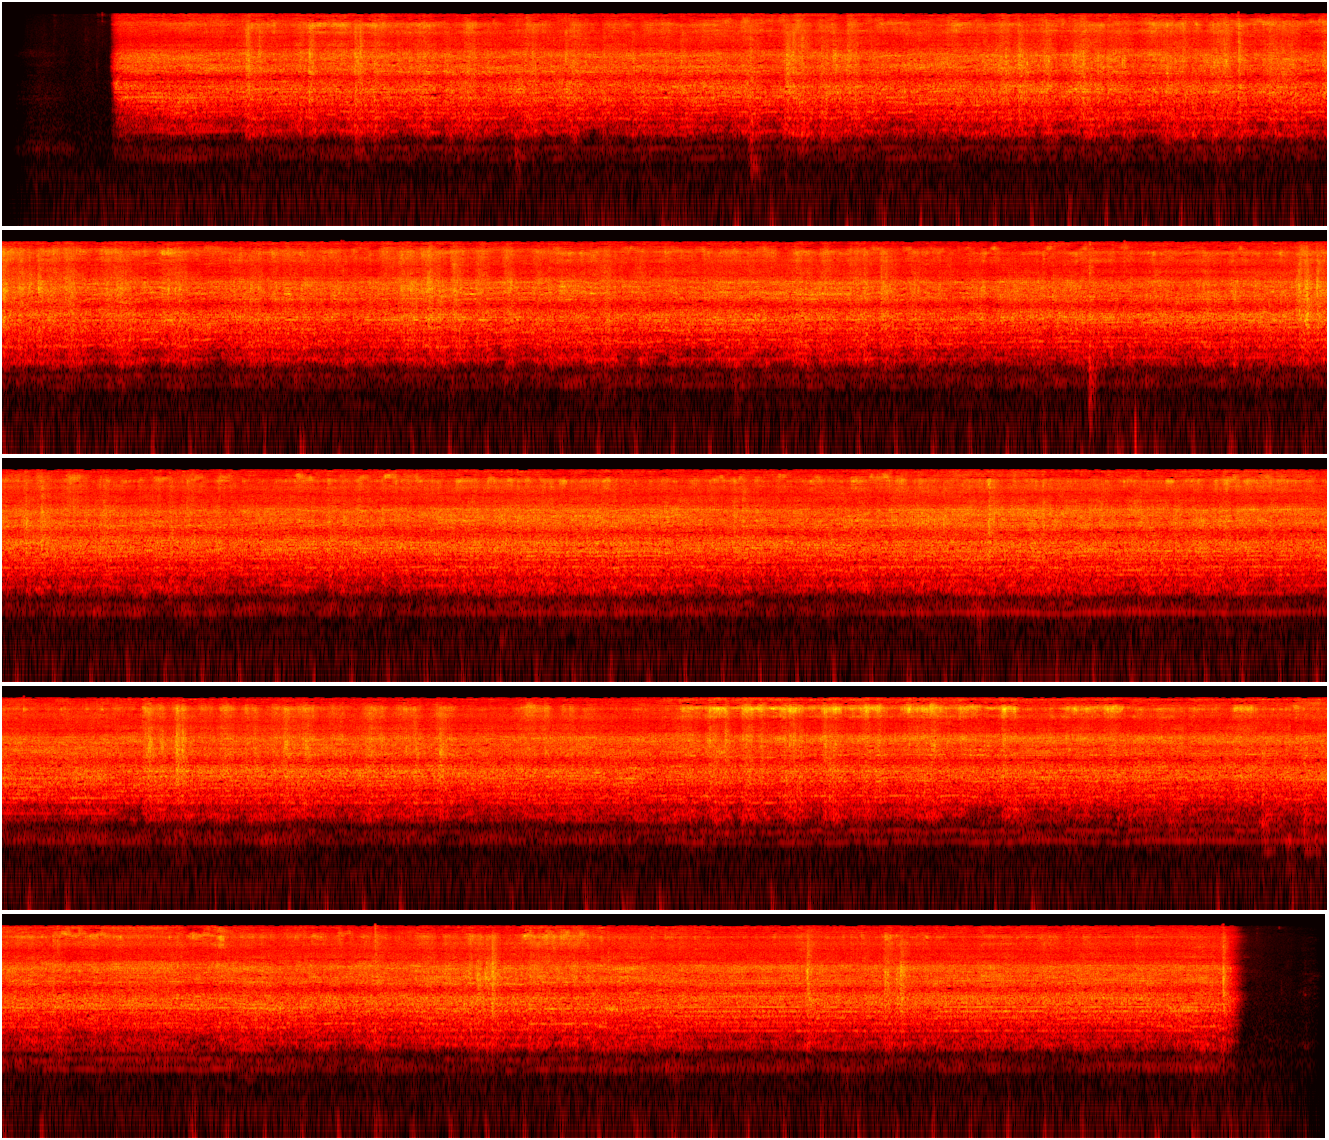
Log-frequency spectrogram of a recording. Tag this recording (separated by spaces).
shaver razor electric shaving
